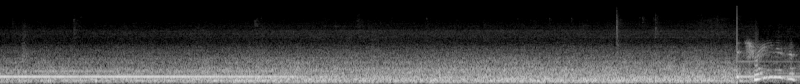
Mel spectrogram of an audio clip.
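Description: Airport people-mover train running between stations, heard from inside the car: a steady rumble of the ride with a held tone that fades out about three seconds in. Near the end an automated announcement begins.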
